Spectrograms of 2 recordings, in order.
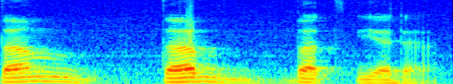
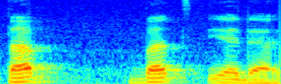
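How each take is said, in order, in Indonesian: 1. Konsonan ganda itu terdengar seperti m sengau. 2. Konsonan ganda itu b biasa. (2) "usahakan suaranya hanya dua bibir saja"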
